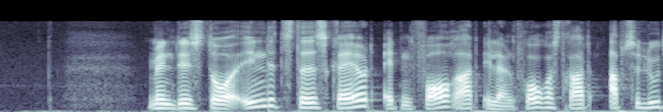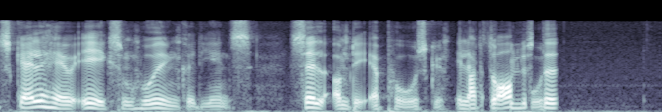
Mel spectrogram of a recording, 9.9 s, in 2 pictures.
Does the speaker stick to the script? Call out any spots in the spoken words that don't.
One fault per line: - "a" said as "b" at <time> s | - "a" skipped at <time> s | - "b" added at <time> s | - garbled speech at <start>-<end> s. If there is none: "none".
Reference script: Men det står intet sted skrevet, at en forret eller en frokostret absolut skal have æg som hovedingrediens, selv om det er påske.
- garbled speech at 8.4-9.2 s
